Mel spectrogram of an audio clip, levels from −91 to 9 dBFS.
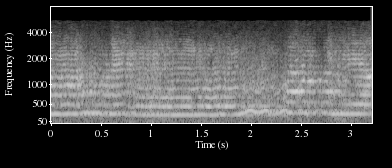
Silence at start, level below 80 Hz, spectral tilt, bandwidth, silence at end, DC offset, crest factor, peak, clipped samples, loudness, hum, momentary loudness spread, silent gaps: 0 s; -44 dBFS; -10.5 dB/octave; 5.8 kHz; 0 s; under 0.1%; 12 dB; -2 dBFS; under 0.1%; -15 LUFS; none; 3 LU; none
